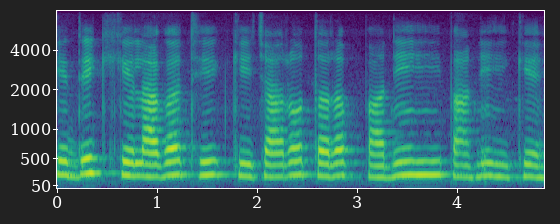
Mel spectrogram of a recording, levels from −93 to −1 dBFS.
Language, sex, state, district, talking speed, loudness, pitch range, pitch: Sadri, female, Chhattisgarh, Jashpur, 150 wpm, -17 LUFS, 200-230 Hz, 215 Hz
